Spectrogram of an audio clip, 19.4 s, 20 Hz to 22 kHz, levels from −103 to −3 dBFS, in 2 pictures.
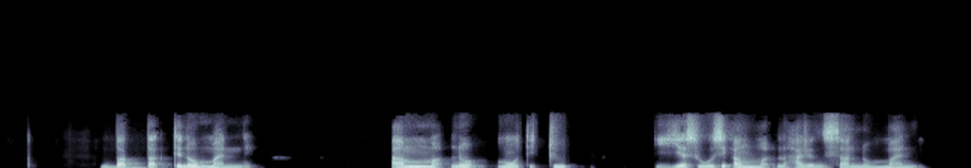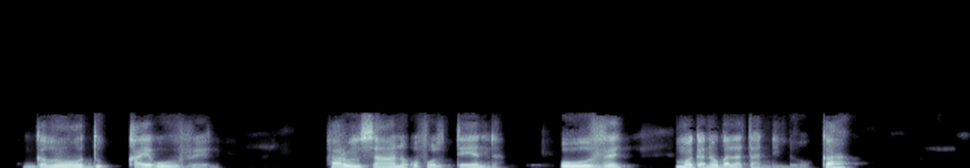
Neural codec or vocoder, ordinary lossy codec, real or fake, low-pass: codec, 24 kHz, 0.9 kbps, WavTokenizer, large speech release; MP3, 48 kbps; fake; 7.2 kHz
